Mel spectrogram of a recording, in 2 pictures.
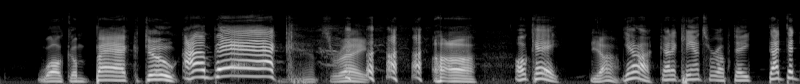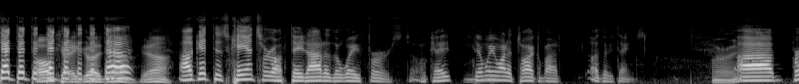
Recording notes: Present the Hibernian Radio Hour at our newest recording location, The Beacon Pub in Forest Park.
